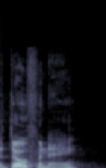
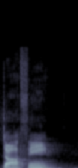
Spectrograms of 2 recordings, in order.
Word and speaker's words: Dauphiné: My joke that will probably only land if you live in New Orleans is is that it's the Dauphiné, right? The hmm. – Criterium mm. de Dauphiné. But in New Orleans, we have a street that is spelled the same way, and it's just Dauphine.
